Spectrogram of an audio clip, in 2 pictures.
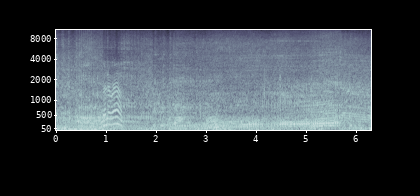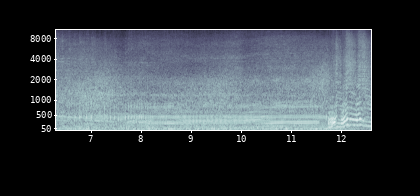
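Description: Cars pass by on the road.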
